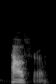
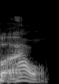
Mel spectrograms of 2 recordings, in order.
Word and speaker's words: Powell: Poutro. Poutro. Poutro. I always feel like I say his name horribly wrong. Um Glen Powell. Pow. Pow. I always want to call him Poutro.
